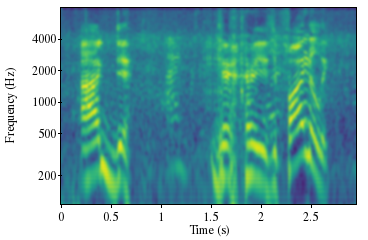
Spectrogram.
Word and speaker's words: Agde: Wait, apparently it's Agde. Agde.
